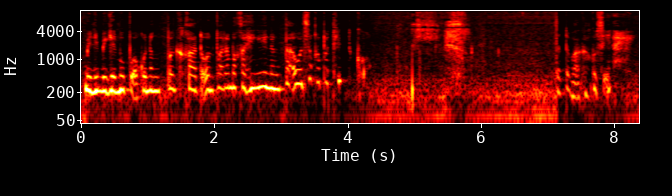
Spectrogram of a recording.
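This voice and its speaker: A woman with a Filipino accent playing a soft, earnest family woman in a radio drama. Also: fairly high pitch, fast, noisy background, lightly acted. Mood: remorseful. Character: loving mother, or repentant grown daughter.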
